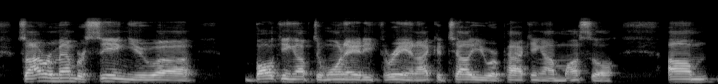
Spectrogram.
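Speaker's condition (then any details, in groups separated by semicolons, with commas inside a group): No condition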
